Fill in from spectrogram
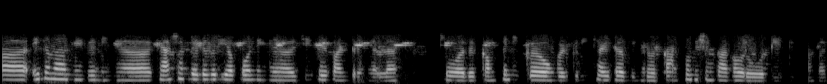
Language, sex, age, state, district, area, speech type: Tamil, female, 18-30, Tamil Nadu, Tenkasi, urban, conversation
